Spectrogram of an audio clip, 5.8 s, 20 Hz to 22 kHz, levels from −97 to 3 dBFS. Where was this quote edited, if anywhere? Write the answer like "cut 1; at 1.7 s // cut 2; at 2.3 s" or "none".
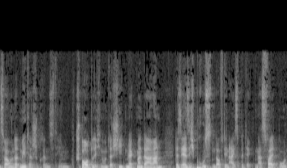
cut 1; at 1.5 s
